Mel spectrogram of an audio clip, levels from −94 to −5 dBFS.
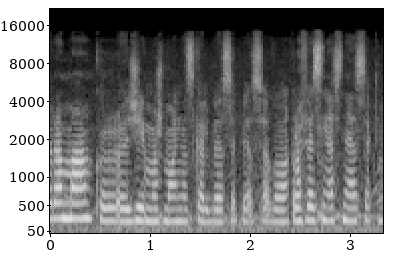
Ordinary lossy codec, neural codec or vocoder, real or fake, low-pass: AAC, 48 kbps; none; real; 14.4 kHz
